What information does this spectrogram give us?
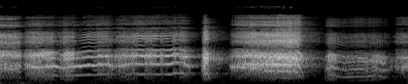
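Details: Cockatoo kept as a pet shrieking indoors in a playful "roar": a long, rough, nasal scream, a sharp click-like break, then another loud harsh screech and a softer trailing cry.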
